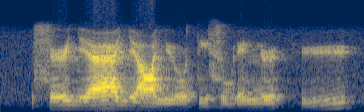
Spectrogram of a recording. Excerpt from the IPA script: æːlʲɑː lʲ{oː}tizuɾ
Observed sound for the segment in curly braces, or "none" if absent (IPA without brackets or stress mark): oː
